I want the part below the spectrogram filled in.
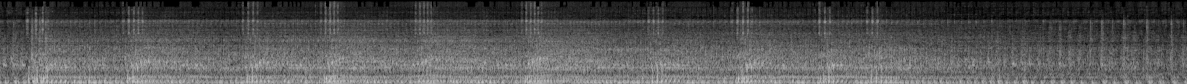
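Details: Honda Sonic 125 idling normally after fuel line replaced and extra fuel filter added, following a no-start three days after repair with new spark plug and carburetor; part left unassembled to check for fuel flooding; small single steady putter with sharp slaps.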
